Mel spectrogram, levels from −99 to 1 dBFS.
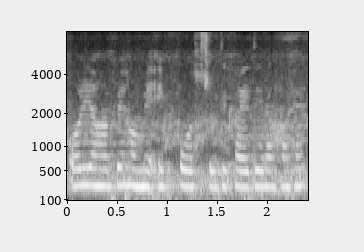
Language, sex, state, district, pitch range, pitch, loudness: Hindi, female, Punjab, Pathankot, 250-265 Hz, 255 Hz, -11 LUFS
